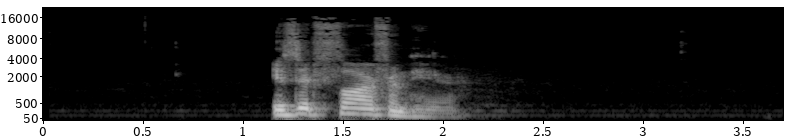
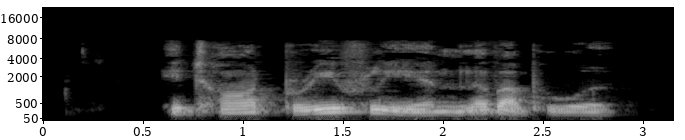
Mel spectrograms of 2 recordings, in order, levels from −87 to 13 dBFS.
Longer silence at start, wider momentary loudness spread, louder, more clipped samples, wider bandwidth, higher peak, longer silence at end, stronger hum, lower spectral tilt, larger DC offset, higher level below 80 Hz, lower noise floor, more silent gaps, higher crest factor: first, 1.15 s vs 0.6 s; first, 15 LU vs 9 LU; first, -17 LUFS vs -22 LUFS; neither; first, 16 kHz vs 7.8 kHz; first, -2 dBFS vs -6 dBFS; first, 1.65 s vs 0.3 s; neither; about the same, -6.5 dB/octave vs -6.5 dB/octave; neither; first, -58 dBFS vs -68 dBFS; first, -74 dBFS vs -64 dBFS; neither; about the same, 20 dB vs 18 dB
